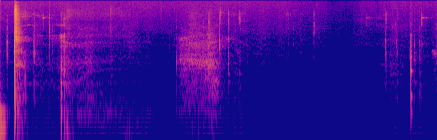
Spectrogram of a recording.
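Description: Two short, sharp clicks from the computer's mouse and keyboard within the first second, then a faint breath about two seconds in; otherwise quiet.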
